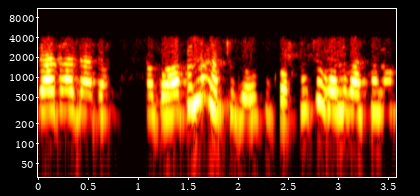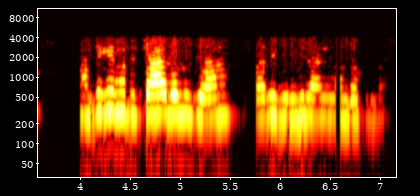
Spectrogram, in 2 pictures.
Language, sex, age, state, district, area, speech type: Odia, female, 30-45, Odisha, Cuttack, urban, conversation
